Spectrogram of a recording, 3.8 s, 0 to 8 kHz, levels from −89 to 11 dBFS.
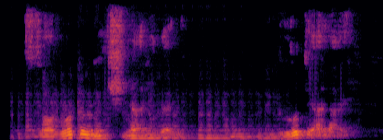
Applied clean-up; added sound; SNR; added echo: neural mask model DeepFilterNet 3.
